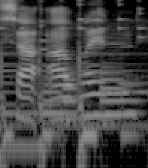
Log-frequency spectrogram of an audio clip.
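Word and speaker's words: Samhain: it in a skull Sam is sort of the Irish version of Halloween saen is how it's pronounced interesting I just know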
